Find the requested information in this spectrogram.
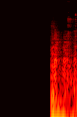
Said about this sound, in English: That chair does not sound healthy.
